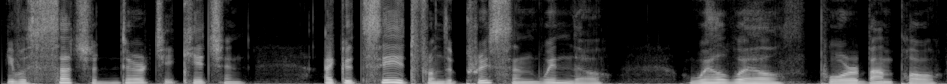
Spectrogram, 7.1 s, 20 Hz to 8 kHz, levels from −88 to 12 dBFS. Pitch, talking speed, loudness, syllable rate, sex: 140 Hz, 125 wpm, -19 LUFS, 3.9 syllables/s, male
